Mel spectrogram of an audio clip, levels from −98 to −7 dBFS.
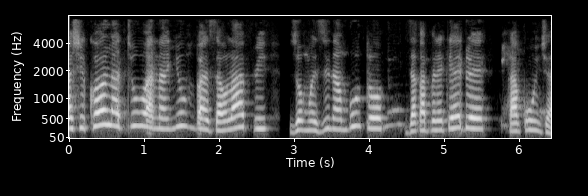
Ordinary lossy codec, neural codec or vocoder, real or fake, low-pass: MP3, 64 kbps; codec, 16 kHz, 2 kbps, FunCodec, trained on Chinese and English, 25 frames a second; fake; 7.2 kHz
